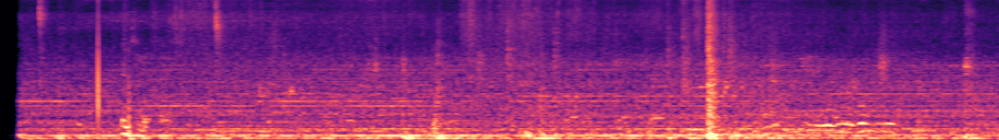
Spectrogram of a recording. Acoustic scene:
cafe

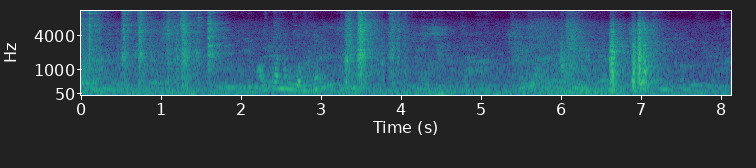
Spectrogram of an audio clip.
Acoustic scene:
restaurant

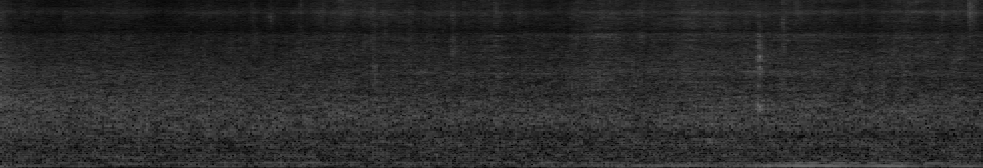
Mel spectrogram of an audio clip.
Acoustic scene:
residential area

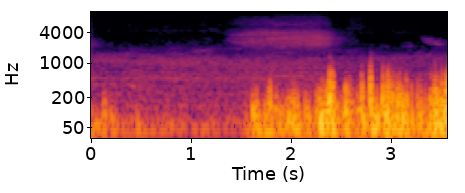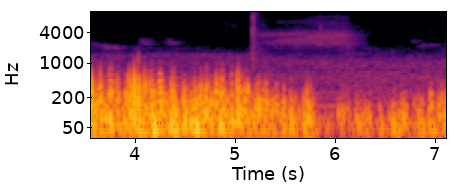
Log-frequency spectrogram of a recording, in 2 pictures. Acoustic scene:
residential area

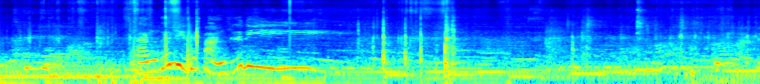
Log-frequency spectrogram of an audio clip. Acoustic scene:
crowded indoor space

